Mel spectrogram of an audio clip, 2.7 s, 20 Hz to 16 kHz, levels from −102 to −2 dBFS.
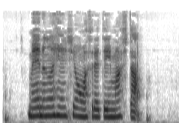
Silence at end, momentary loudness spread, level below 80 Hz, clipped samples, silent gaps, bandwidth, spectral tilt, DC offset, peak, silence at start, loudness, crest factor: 0.45 s; 5 LU; -58 dBFS; under 0.1%; none; 11.5 kHz; -4.5 dB/octave; under 0.1%; -6 dBFS; 0.05 s; -22 LUFS; 18 dB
